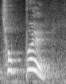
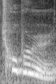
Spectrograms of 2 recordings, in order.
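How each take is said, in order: First: The second syllable starts with a tensed pp. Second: The second syllable starts with a plain b. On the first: The speaker calls it right. "촛불 이럴 때 사이시옷 넣습니다" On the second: The speaker calls it wrong. "초불 이러지 않지"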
